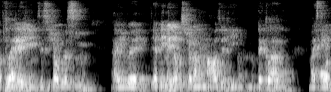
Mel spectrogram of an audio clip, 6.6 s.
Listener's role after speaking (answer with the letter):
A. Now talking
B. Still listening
A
